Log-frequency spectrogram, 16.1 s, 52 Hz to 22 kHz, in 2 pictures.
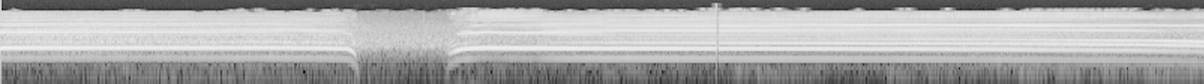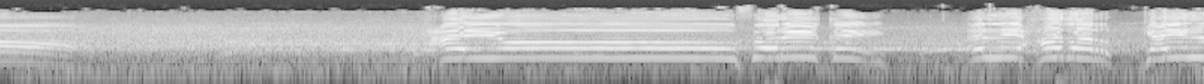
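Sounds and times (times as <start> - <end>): crowd noise: 0.0 - 16.0
commentator shouting: 10.8 - 16.0.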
